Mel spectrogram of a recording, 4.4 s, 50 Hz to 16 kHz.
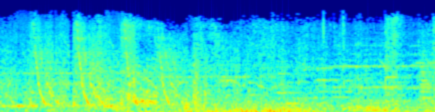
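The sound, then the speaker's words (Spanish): A soldier's speeder bike crashes into another bike in a 1983 science-fiction film. The loud, dense mix of whining engine sweeps and crashing impacts runs continuously, with no clearly separate events. “El soldado se estrella contra otra moto.”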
